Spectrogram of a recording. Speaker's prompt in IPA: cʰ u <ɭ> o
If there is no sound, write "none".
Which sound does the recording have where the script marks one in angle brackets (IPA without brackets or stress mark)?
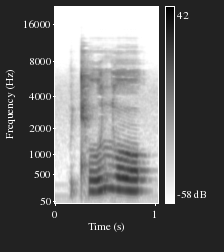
ʎ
